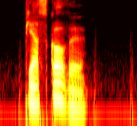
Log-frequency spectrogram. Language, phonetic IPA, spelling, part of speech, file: Polish, [pʲjaˈskɔvɨ], piaskowy, adjective, Pl-piaskowy.ogg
